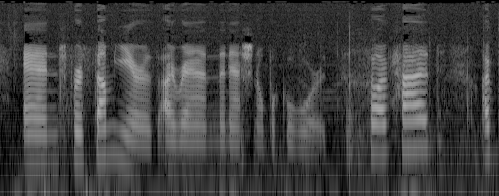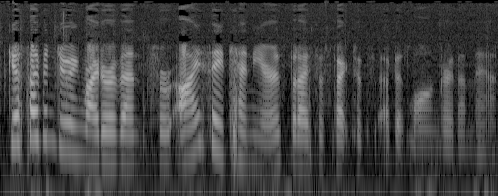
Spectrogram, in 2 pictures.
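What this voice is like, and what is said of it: American accent, upstate New York. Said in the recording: “that doesn't sound like a New Zealand accent ... I'm a Yankee Doodle. I'm an American. I grew up in upstate New York.”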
